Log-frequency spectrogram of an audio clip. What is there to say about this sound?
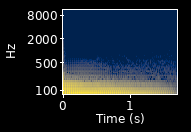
Sub Mania 01
SUB BASS SUBBASS
bass, sub, subbass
